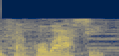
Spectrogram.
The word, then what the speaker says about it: Jacobacci: No se pronuncia así. Bueno, yo digo Jacobacci. Ellos dicen Jacobacci. Chubut, buen día, Quique, muy bueno el programa.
